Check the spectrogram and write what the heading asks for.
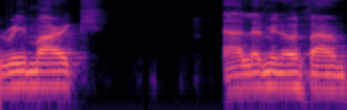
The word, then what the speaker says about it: RMRK: It's called RMRK. Let me know if I'm pronouncing it well.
